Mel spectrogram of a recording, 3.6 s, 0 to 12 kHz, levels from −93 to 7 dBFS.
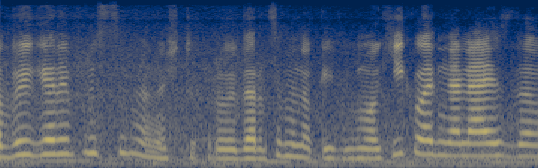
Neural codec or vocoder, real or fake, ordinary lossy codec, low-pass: none; real; Opus, 24 kbps; 10.8 kHz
